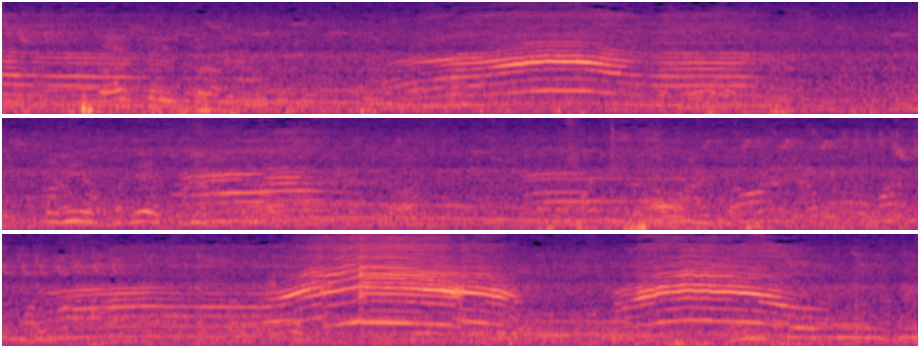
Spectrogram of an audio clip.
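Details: Angry domestic cats meowing loudly: several arched, rising-falling meows come in bursts, the strongest clustered near the end, with lower voice-like sounds running through much of the recording.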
